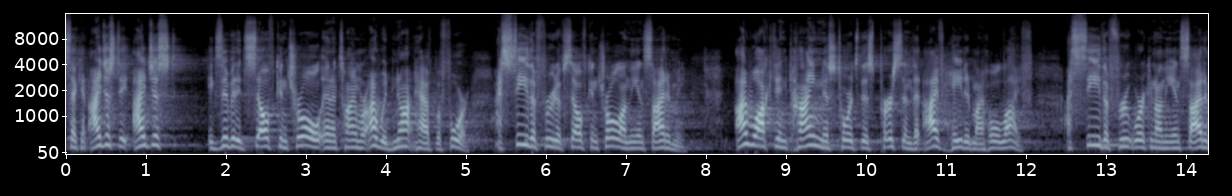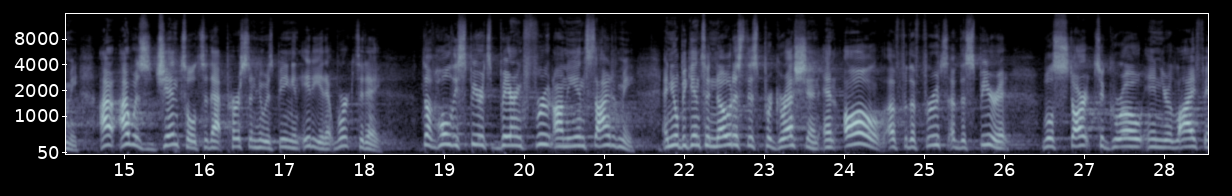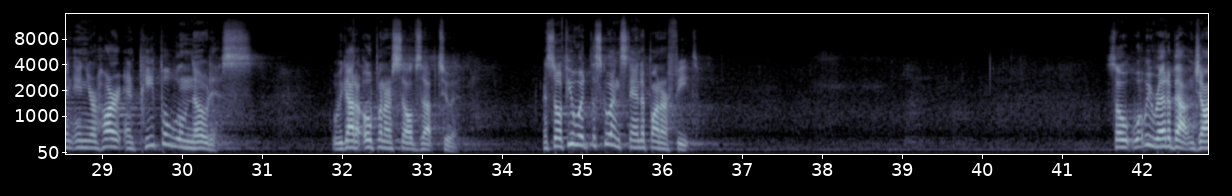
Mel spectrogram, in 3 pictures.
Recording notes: Recorded live during our Wednesday night service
